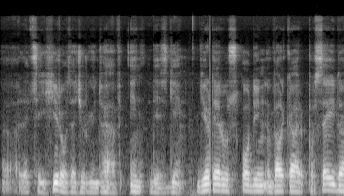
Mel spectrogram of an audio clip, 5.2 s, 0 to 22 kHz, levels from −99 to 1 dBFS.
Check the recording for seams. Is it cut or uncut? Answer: cut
